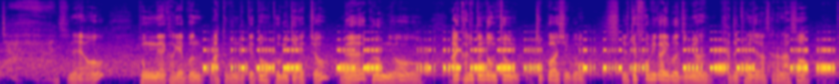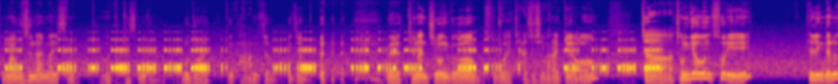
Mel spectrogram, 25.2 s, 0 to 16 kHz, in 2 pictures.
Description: Hellschreiber (Feld-Hell, 122.5 baud), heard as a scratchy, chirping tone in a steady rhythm, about 610 Hz, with speech in Korean. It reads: K4RE DE JA6BC TNX FER QSO PIERRE, 73 AND GL. K4RE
